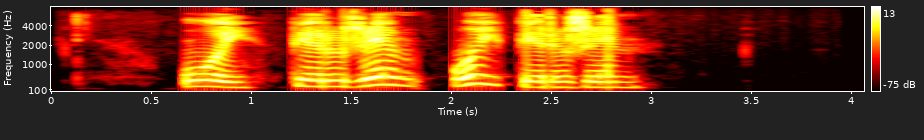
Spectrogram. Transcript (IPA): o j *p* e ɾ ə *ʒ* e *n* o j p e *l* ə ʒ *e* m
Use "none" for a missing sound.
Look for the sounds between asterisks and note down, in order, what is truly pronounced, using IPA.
p, ʒ, m, ɾ, e

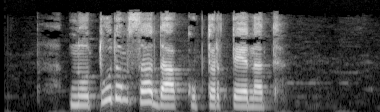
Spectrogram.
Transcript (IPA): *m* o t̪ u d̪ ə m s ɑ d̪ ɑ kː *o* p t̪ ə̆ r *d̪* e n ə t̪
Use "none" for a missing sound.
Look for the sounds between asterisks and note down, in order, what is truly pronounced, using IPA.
n, u, t̪

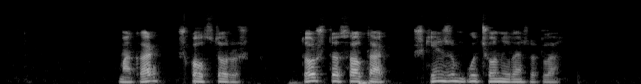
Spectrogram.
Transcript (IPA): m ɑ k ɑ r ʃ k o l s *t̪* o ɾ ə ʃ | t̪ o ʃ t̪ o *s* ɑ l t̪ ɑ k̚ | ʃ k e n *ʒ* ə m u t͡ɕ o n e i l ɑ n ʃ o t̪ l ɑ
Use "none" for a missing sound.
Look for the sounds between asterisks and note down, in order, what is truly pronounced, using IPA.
t̪, s, ʒ

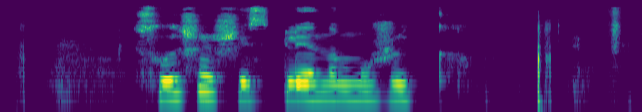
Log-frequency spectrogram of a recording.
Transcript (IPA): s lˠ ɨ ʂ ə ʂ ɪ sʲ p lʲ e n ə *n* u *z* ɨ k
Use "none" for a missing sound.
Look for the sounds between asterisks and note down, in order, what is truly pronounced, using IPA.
m, ʐ

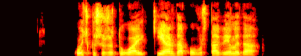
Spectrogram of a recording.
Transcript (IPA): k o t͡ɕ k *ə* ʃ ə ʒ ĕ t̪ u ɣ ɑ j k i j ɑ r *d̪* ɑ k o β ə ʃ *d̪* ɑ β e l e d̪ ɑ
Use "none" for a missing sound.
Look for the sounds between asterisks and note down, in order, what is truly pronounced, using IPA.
ə, d̪, t̪

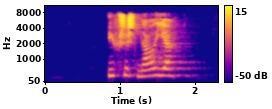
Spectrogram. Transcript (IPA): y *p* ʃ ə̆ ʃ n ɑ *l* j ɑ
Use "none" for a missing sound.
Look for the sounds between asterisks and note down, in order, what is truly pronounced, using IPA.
p, l

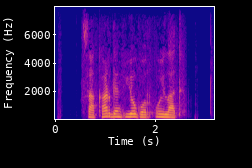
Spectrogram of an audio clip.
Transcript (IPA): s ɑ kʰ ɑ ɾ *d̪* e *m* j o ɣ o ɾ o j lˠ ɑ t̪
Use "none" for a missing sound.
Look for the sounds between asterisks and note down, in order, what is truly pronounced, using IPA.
d̪, n

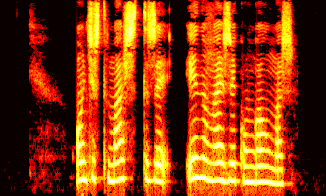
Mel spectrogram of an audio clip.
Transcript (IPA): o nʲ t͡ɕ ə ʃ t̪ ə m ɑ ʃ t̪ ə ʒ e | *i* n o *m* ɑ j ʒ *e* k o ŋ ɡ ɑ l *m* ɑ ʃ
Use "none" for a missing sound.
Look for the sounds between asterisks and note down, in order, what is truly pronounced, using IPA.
e, ŋ, e, m

